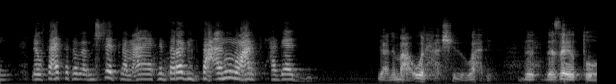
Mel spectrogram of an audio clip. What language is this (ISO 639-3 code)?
ara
